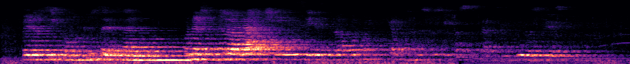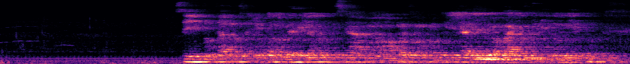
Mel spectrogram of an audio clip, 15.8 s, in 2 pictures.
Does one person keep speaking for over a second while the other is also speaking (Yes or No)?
No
